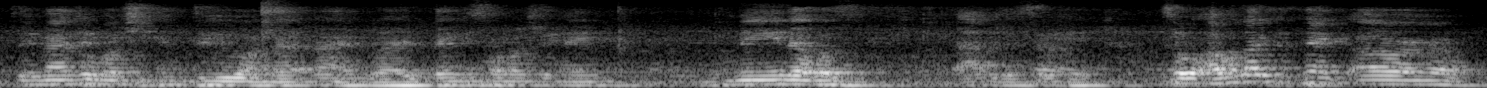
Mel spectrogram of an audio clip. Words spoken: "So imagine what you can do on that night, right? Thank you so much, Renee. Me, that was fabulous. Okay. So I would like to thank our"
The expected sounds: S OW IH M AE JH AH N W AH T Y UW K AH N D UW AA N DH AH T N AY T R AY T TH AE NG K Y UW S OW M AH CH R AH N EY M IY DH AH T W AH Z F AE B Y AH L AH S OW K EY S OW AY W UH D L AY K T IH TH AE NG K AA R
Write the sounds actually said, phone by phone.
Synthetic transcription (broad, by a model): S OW IH M AE JH AH N W AH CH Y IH K AH N D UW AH N DH AH T N AY T R AY T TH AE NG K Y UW S OW M AH CH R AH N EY M IY DH AH T W AH Z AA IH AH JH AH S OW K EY S OW AY W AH D L AY K T IH TH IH NG K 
